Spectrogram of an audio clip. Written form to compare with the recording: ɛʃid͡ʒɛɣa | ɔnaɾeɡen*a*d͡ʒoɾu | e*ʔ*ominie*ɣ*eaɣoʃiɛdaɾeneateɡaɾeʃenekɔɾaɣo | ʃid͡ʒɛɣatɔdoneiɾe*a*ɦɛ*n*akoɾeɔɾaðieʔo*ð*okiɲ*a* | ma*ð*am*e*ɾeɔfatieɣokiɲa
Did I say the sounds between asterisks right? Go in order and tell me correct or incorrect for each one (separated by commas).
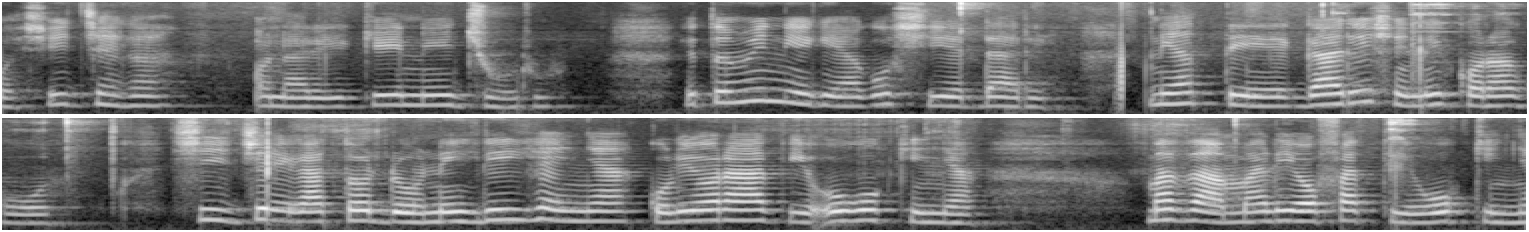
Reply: incorrect, incorrect, correct, incorrect, incorrect, incorrect, correct, correct, incorrect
